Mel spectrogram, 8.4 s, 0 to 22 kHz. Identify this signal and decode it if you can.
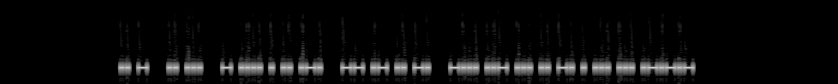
Morse code, heard as a keyed tone, about 40 wpm, 700 Hz. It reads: IT IS THEIR MAIN BUSINESS.
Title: Sentences from Top 1000 Words - Review Part 2 - 40wpm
